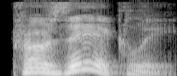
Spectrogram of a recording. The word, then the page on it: prosaically: British English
